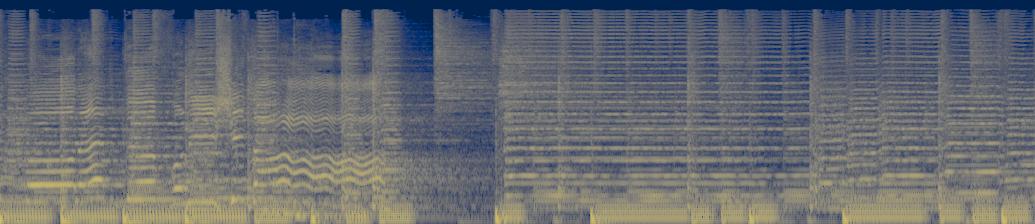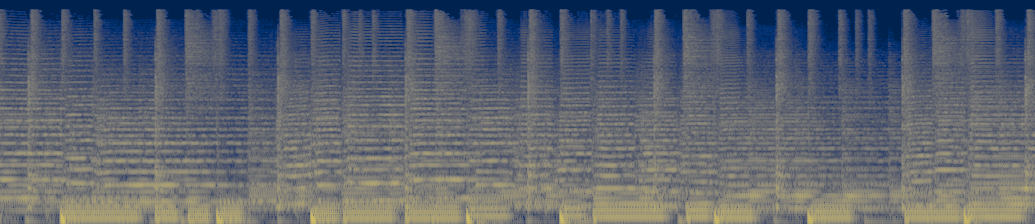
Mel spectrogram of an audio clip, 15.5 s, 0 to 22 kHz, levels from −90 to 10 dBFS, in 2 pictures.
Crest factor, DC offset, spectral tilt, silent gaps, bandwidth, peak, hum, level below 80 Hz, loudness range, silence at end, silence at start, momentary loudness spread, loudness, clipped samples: 18 dB; under 0.1%; -4.5 dB/octave; none; 19.5 kHz; 0 dBFS; none; -24 dBFS; 4 LU; 0 s; 0 s; 8 LU; -18 LUFS; under 0.1%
